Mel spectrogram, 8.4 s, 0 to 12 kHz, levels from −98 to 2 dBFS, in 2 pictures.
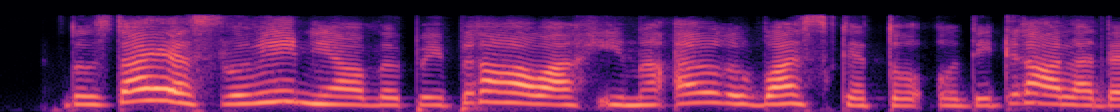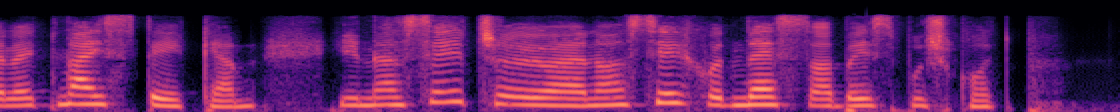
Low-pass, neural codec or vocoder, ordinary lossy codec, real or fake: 7.2 kHz; codec, 16 kHz, 1 kbps, X-Codec, HuBERT features, trained on general audio; AAC, 64 kbps; fake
